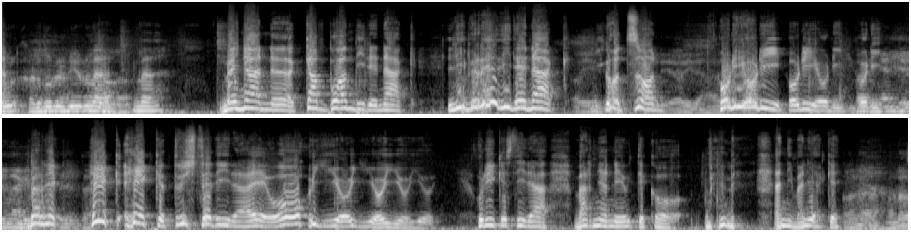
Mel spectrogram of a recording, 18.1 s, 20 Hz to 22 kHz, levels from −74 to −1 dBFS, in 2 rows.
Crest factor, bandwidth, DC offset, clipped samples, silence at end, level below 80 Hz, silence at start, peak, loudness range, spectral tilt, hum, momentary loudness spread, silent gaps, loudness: 14 dB; 16.5 kHz; 2%; under 0.1%; 0 s; -34 dBFS; 0 s; 0 dBFS; 2 LU; -5.5 dB/octave; none; 11 LU; none; -13 LUFS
